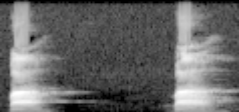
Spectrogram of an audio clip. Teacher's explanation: dia suara setengahnya mengalir ke rongga hidung · ketika Ma ini masuk rongga hidung itu namanya suara ghunah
